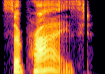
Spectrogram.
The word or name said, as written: surprised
